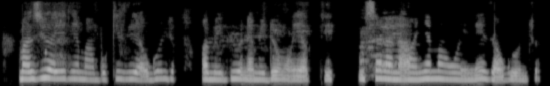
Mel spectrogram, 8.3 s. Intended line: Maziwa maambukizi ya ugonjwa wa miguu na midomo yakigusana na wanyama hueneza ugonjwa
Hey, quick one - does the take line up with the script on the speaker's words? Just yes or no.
no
